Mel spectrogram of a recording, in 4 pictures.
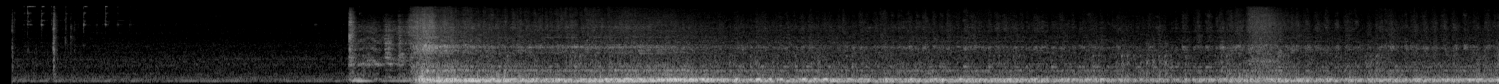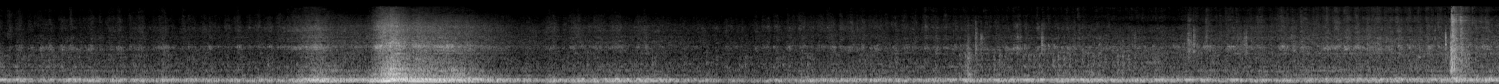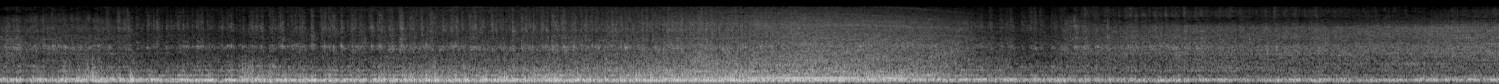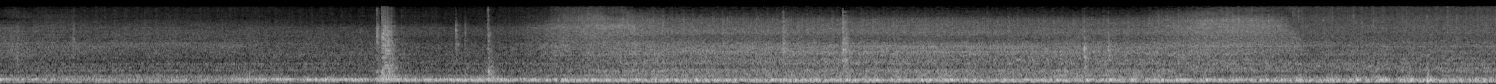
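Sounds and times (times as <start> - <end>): car engine idling: 0.1 - 59.9
engine throttle blip: 22.0 - 54.2.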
